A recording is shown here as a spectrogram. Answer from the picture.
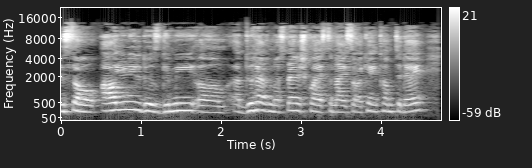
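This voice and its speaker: There is audible room echo along with noticeable background noise. Through it, a woman speaks at a fairly high pitch. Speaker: motivational live streamer. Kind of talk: casual live stream chat. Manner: fast.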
